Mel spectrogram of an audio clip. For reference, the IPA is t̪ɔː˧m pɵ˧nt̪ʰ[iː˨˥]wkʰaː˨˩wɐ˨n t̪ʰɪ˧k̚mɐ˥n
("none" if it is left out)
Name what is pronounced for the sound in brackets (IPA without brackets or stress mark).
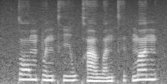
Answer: iː˨˥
